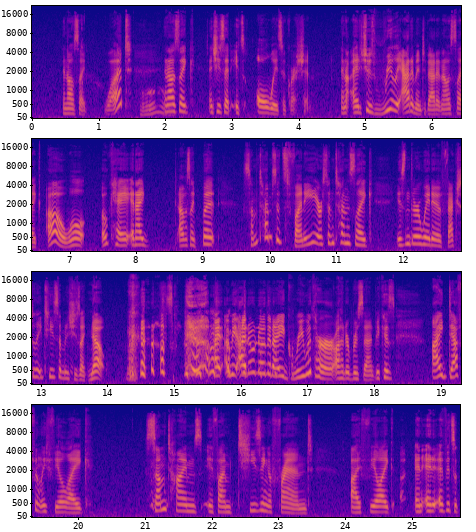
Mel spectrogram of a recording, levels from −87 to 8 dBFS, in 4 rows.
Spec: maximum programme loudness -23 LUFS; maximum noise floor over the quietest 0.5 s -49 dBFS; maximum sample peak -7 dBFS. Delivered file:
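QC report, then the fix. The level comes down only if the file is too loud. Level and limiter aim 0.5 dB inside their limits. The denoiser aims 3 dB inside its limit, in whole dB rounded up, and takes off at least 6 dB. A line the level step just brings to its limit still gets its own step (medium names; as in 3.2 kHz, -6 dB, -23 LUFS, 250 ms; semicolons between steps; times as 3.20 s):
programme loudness -26.0 LUFS: pass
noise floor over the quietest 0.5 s -58 dBFS: pass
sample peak -5.5 dBFS: fail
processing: peak limiter -7.5 dBFS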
